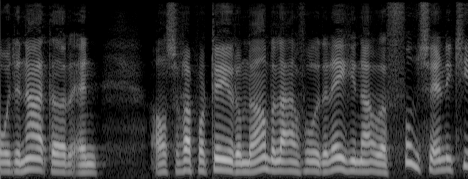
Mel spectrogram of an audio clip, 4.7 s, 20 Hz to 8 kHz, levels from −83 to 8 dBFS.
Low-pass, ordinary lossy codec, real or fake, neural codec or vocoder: none; none; fake; codec, 16 kHz, 0.5 kbps, FunCodec, trained on LibriTTS, 25 frames a second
